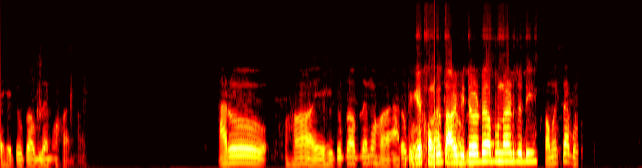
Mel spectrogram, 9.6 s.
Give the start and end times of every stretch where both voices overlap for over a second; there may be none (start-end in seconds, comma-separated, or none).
6.0-8.0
